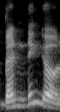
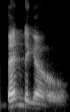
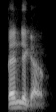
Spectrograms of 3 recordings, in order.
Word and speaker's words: Bendigo: that they said Mandingo they pronounce bendingo like it's a uh it sounded like a racial slur or something when I first heard and then I thought oh they're talking about Bendigo Bendigo yeah so uh yeah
